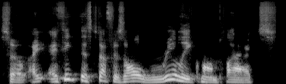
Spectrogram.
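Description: A middle-aged man in a conversational political discussion, arguing in a halting, reflective way. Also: medium pitch, big pitch swings, warm tone, breathy edge, dry recording. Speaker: interview guest.

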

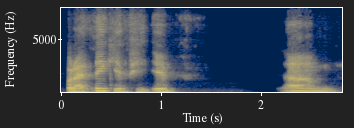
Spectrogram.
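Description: A man's voice: mid-range voice, very animated, takes it slowly, muffled recording. A man in a casual album discussion as a podcast host, talking in a reflective, hesitant, conversational way.

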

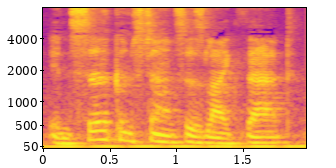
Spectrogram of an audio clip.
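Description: A woman reading a humorous first-person anecdote aloud with measured, wry understatement, like a storyteller. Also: a bass voice, expressive. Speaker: guest reader of book excerpts. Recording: roomy echo, faint background noise.

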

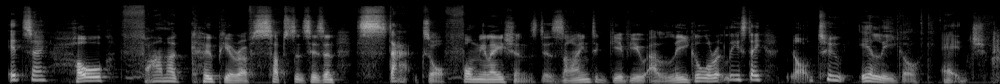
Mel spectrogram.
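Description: Low-voiced man narrating, widely varied intonation. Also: a bit bright. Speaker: author narrating his own book. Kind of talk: scripted audiobook narration.

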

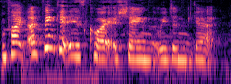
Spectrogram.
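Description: A woman talking casually and reflectively as a writer discussing her work, often halting as she thinks aloud. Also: fairly high pitch, big pitch swings, faint music behind. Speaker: writer discussing her own storytelling project.

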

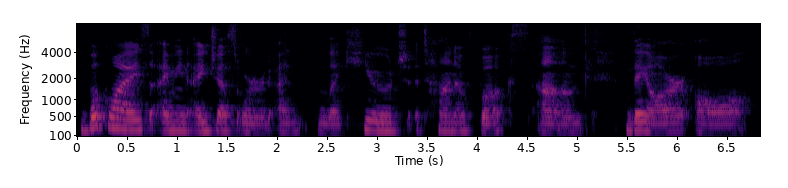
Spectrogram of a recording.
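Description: A woman's voice: on the low side, fairly even intonation, slow. A woman therapist, a podcast guest, talking casually with many fillers, restarts and easy laughs. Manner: laughs easily. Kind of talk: casual conversation.

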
